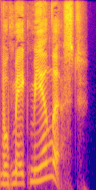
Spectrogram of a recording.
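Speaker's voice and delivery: ordinary talk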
